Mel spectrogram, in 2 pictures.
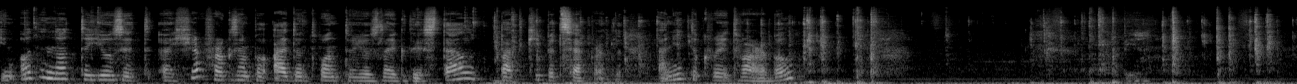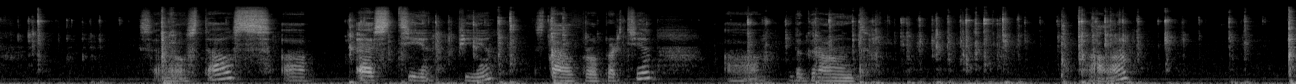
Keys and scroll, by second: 18.5 ctrl+j, 20.9 Return.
